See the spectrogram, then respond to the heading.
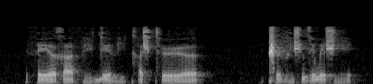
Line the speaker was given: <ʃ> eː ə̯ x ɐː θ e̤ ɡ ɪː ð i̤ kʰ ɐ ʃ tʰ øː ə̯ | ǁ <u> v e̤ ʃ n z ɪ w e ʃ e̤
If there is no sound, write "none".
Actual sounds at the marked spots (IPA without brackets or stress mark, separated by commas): θ, ø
